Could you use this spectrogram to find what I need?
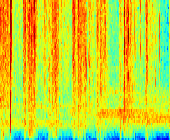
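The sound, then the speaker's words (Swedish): Brisk footsteps of a grandmother walking with a lively stride: many quick, even, faint steps in a steady rhythm, with no voices. “medan hon promenerade med pigga steg.”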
